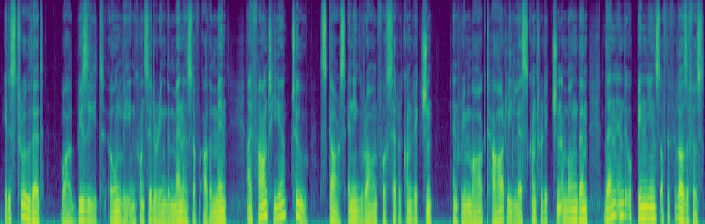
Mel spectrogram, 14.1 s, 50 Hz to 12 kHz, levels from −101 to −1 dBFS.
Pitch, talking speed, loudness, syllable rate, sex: 100 Hz, 160 wpm, -19 LUFS, 5.3 syllables/s, male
